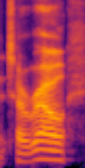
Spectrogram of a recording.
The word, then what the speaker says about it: Tyrrell: can we tell you how it's Terrell and Meryl actually which is very wonderful because I have a terribly hard to pronounce name it's Irish and people always think I'm a guy and now that Meryl and I have been in Partnership together I'm just like oh it's Terrell and Merrell and people instantly get it um so just so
